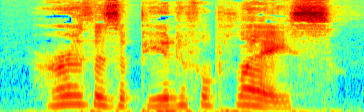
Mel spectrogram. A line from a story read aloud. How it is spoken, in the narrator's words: cried Trot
